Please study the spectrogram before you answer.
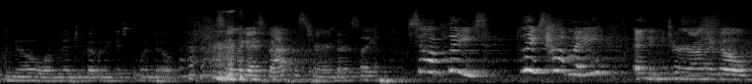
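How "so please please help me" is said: put-on tiny British girl voice, very high, small and loud. Retelling a drive-thru prank, whispering a plea in the Lizzie voice. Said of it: "The little British girl".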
